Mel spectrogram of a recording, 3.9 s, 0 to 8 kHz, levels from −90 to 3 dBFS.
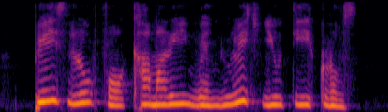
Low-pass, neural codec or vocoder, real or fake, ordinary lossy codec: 7.2 kHz; codec, 24 kHz, 3 kbps, HILCodec; fake; AAC, 48 kbps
